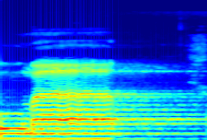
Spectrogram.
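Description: A man's voice chanting a Quranic verse in Arabic in a slow, melodic intonation: long held notes, the second phrase trailing off toward the end.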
